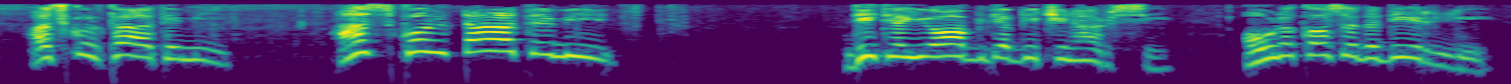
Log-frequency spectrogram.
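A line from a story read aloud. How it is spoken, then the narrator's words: Shrewd woman shouting from within. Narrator (Italian): Allora una donna astuta gridò dall'interno della città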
